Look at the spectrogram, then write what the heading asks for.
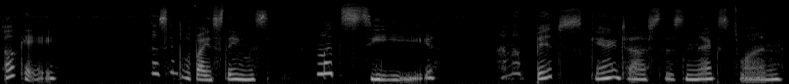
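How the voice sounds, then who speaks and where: Woman doing a high voiced yandere fox girl, giggly and clingy, sweet but bossy, super dry intimate asmr sound. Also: big pitch swings, drawn-out words, vocal fry, breathy edge, no echo, heavily acted. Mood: shy, hesitant. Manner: sweetly controlling, giggly, swings between gushing and hushed coaxing. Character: possessive, lovestruck young-sounding fox-girl mage, dominant yet giddy. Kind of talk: intimate ASMR roleplay addressed to listener.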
